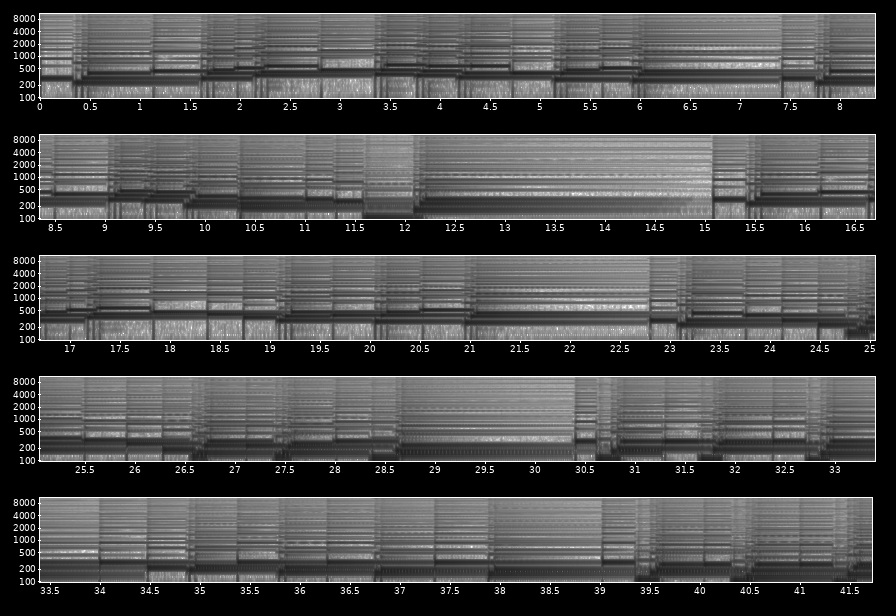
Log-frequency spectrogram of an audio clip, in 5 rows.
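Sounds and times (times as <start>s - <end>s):
chiptune nocturne on a sound chip: 0.0s - 41.7s.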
